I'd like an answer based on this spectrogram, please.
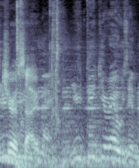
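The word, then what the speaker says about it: Curaçao: So I'm saying Curacao. I'm saying Curacao. Like, that's how I would read it. I asked my girlfriend. She's very intelligent, and she also said Curacao. It's Curacao, but, you know.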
